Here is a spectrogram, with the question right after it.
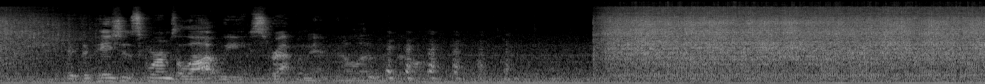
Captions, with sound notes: If the patient squirms a lot we strap them in. We don't let them move at all. (giggling) (machine whirring)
